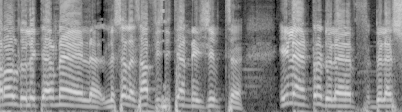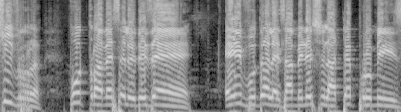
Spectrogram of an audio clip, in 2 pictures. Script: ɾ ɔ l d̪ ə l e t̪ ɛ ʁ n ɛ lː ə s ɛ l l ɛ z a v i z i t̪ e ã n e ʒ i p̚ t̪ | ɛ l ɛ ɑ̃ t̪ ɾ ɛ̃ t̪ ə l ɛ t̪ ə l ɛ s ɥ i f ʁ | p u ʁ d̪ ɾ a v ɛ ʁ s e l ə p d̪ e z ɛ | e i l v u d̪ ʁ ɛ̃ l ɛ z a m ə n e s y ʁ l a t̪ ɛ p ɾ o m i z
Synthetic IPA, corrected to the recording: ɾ ɔ l d̪ ə l e t̪ ɛ ʁ n ɛ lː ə s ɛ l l ɛ z a v i z i t̪ e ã n e ʒ i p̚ t̪ | i l ɛ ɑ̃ t̪ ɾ ɛ̃ d̪ ə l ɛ d̪ ə l ɛ s ɥ i v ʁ | p u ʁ t̪ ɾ a v ɛ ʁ s e l ə d̪ e z ɛ | e i l v u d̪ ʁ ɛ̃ l ɛ z a m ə n e s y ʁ l a t̪ ɛ p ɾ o m i z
